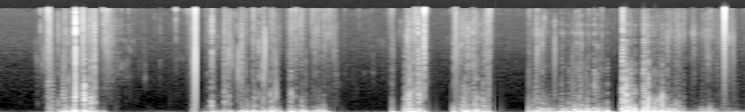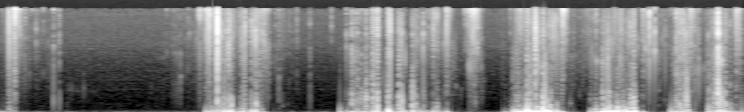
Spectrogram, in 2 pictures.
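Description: A metal-tipped dot stick with a wooden handle scratches inside the soft, hollow canal of a pinkish-white silicone ear on a binaural microphone. It makes bursts of deep, muffled, rumbling scratching, almost all low in pitch, separated by short silent pauses.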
